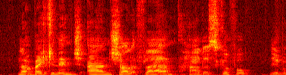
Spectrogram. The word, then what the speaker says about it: Flair: got becky lynch versus charlotte fair freight fair fair flare flair silly boy say it properly we've got the smackdown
